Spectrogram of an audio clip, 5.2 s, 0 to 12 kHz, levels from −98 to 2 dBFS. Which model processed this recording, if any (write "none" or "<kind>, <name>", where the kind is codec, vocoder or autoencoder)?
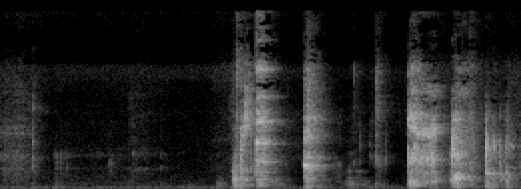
none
